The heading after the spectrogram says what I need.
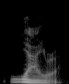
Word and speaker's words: Mira: i r a Mira even though it's spelled with an i pronounce it with a Y Myra Myra Myra Myra Mira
